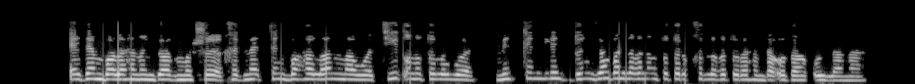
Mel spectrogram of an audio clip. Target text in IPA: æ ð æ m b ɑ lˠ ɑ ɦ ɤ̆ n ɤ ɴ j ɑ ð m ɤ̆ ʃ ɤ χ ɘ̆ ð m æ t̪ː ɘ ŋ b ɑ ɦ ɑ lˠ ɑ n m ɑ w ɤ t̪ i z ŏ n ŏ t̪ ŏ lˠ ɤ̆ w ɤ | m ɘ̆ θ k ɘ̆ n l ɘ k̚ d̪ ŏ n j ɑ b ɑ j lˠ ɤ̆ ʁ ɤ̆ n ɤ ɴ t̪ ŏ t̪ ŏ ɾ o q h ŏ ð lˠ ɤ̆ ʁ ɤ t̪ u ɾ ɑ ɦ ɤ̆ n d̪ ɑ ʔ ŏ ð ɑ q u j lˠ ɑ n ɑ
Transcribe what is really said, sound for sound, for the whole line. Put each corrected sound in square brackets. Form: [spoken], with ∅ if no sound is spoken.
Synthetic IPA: æ ð æ m b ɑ lˠ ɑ ɦ ɤ̆ n ɤ ɴ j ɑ ð m ɤ̆ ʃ ɤ χ ɘ̆ ð m æ t̪ː ɘ ŋ b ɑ ɦ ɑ lˠ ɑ n m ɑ w ɤ t̪ i [ð] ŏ n ŏ t̪ ŏ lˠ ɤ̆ w ɤ | m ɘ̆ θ k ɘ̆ n l ɘ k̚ d̪ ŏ n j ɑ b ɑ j lˠ ɤ̆ ʁ ɤ̆ n ɤ ɴ t̪ ŏ t̪ ŏ ɾ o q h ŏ ð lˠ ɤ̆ ʁ ɤ t̪ u ɾ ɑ ɦ ɤ̆ n d̪ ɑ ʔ ŏ ð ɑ q u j lˠ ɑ n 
